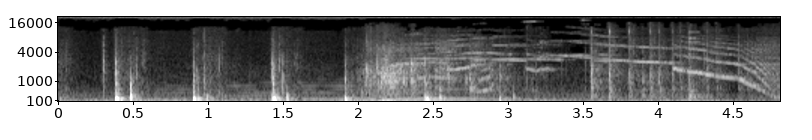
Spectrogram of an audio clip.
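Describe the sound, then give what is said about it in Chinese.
Five heavy, thudding footsteps approach from far to near at a steady walking pace, then give way to softer scuffing while high, gliding squeaky tones rise and fall over the last few seconds. “李进贤听到了由远及近的脚步声。”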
